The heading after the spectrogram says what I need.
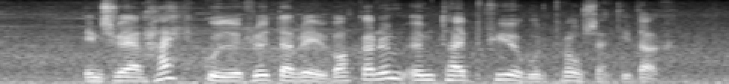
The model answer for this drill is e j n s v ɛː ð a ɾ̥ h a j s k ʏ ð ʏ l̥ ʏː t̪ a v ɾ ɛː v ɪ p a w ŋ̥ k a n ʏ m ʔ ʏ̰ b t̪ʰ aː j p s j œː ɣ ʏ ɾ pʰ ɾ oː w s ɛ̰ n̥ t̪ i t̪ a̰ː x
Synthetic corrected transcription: e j n s v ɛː ɣ a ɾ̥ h a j h k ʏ ð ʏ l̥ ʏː t̪ a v ɾ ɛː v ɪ p a w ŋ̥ k a n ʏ m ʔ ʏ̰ m t̪ʰ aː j p f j œː ɣ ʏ ɾ pʰ ɾ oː w s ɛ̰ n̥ t̪ i t̪ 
